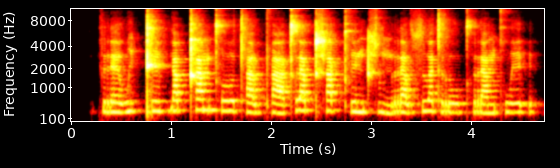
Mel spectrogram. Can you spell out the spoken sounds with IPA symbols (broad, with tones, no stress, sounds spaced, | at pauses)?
k r ɛː˧ w i˥˩ t̚ kʰ eː˦˥ p̚ j a˥˩ p̚ kʰ a˥˩ m kʰ ɤː˥˩ tʰ a˧ w pʰ aː˩˦ kʰ l a˥˩ p̚ t͡ɕʰ a˥˩ k̚ pʰ e˧ n t͡ɕʰ ɯ˨˩ ŋ r a˧ w s ɯ˥˩ a̯ t r oː˦˥ kʰ r a˦˥ ŋ kʰ w e˦˥ ʔ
